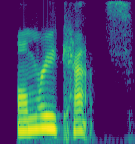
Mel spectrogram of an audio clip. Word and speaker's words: Omri Katz: Omri Katz.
